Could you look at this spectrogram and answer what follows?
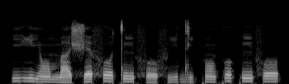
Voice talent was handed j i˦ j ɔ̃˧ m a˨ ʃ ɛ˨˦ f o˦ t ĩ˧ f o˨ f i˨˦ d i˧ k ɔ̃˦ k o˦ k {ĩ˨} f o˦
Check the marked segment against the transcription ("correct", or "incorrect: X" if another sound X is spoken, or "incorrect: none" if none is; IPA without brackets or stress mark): incorrect: ĩ˦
